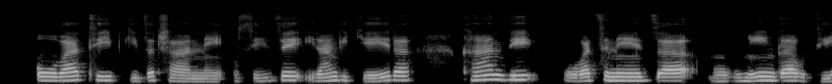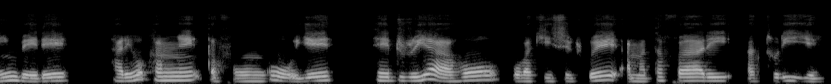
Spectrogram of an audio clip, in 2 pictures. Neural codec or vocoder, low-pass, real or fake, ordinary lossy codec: none; 10.8 kHz; real; Opus, 24 kbps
